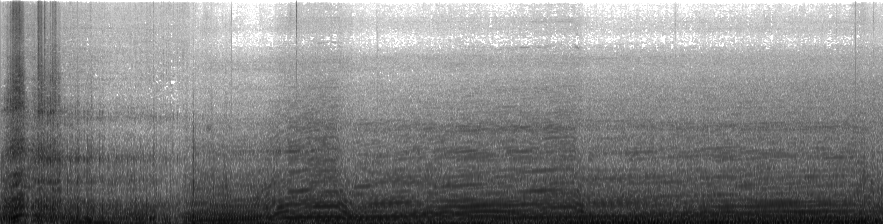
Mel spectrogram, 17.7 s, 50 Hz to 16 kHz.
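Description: Ford Mustang GT's 5.0 V8 on stock exhaust: a sharp rev at the start, then hard acceleration heard from inside the cabin. The engine note climbs and drops sharply at upshifts about seven and twelve seconds in, then keeps rising slowly.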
